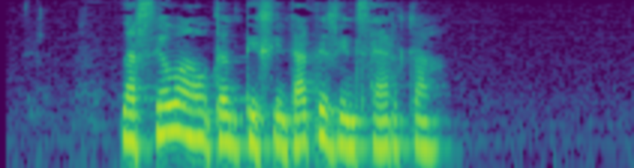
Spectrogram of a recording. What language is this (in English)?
Catalan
